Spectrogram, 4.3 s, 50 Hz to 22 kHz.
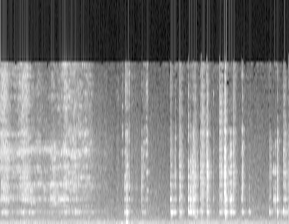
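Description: Fingertips and nails rub and tap the side of a tall, hollow stainless steel water bottle with a pink-blue ombre coating and a metal cap, held in both hands. A soft, bright rasping rub fills the first second and a half, then a sharp tap lands, followed by a quick string of light metallic taps and clicks carrying a faint ring around 1.3 kHz.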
